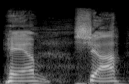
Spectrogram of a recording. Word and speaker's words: Hampshire: at all it's just ham sha he is gone p is silent just like God silent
